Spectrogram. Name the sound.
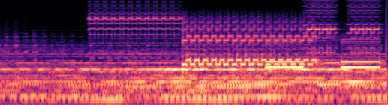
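telephone ringing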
